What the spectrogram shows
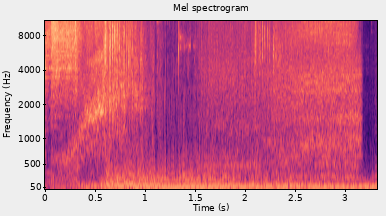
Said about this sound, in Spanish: En este momento, el tren está chocando.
